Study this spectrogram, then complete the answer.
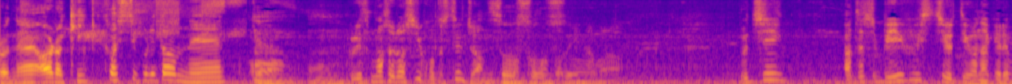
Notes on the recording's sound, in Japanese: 2人組。パーキング収録。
